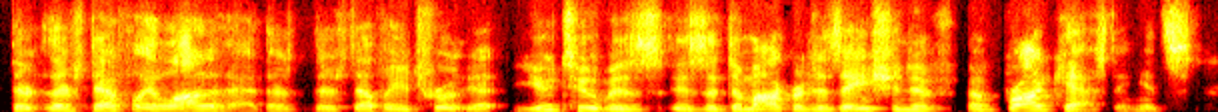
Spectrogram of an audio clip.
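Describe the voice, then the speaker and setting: A man's voice: fairly high pitch, expressive, fast, lo-fi sound. A middle-aged American man from Buffalo talking casually as an interview guest about his broadcasting work, often repeating words as he thinks. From Buffalo, New York, United States. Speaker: guest, radio sports broadcaster.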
